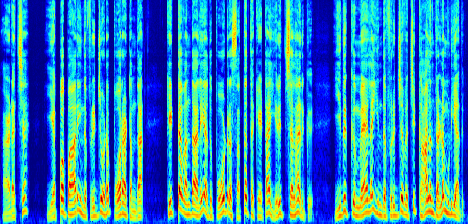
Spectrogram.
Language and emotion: Tamil, angry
